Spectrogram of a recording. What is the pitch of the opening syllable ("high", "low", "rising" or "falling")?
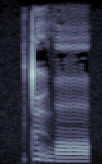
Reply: falling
